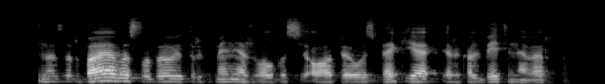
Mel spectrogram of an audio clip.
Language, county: Lithuanian, Kaunas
